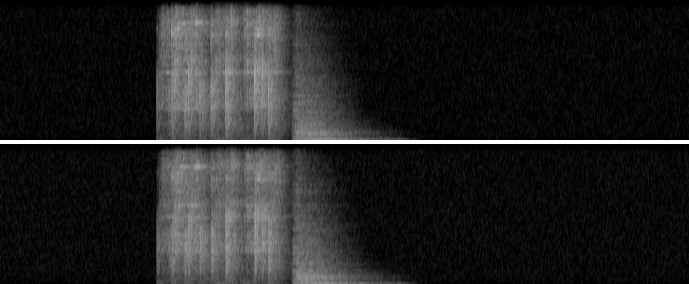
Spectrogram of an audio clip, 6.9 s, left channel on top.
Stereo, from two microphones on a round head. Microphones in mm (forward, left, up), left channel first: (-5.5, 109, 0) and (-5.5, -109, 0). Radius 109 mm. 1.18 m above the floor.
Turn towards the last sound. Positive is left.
turn(degrees=5)  # may be behind; listen again after turning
